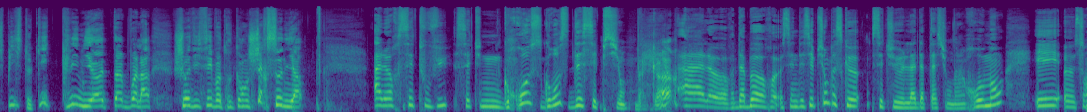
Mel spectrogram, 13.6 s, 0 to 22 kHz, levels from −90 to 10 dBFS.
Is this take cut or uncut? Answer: cut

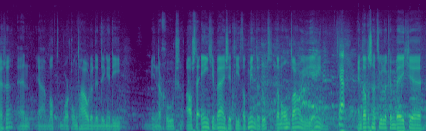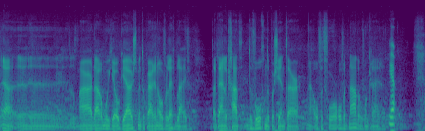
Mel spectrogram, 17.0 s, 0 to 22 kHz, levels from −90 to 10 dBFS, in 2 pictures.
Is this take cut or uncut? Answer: cut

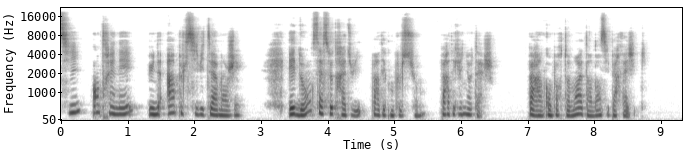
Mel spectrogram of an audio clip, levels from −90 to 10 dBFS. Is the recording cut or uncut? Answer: uncut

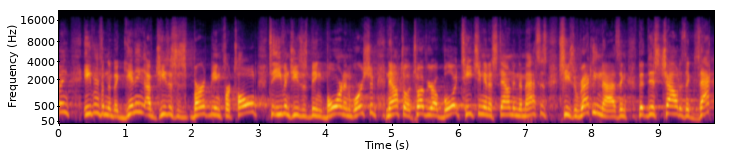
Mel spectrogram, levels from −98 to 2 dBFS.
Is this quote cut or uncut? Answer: uncut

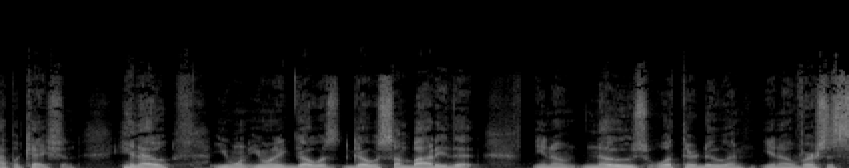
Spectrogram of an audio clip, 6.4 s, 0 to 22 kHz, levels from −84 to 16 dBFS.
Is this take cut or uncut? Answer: cut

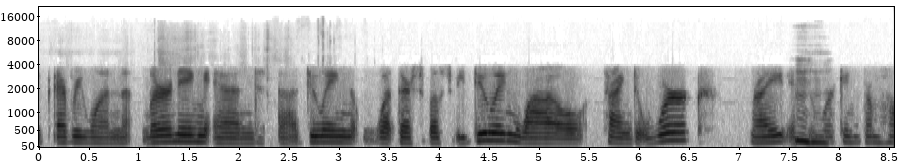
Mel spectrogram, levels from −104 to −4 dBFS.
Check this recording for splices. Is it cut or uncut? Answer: cut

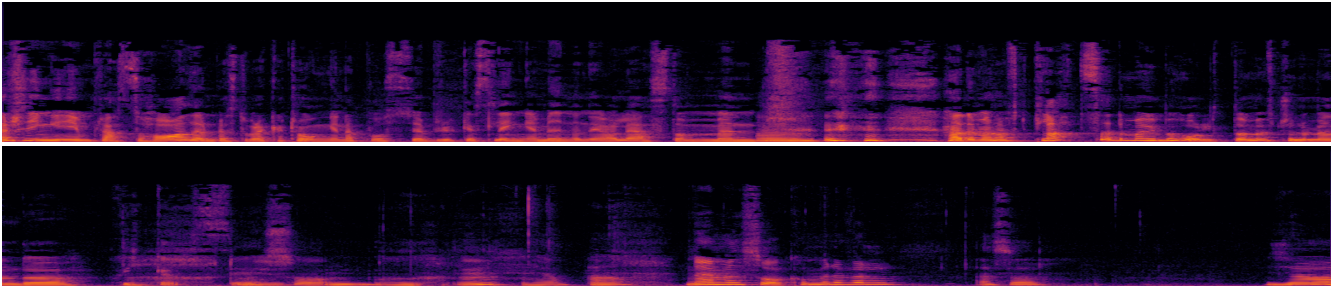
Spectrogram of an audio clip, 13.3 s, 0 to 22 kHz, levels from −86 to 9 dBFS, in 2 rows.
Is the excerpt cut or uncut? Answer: cut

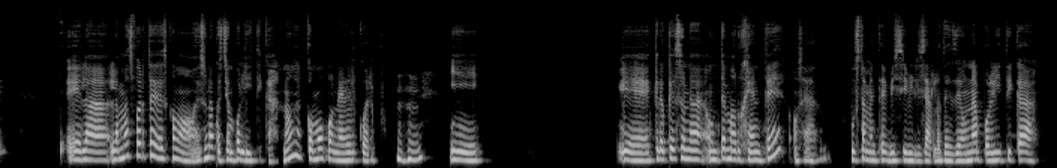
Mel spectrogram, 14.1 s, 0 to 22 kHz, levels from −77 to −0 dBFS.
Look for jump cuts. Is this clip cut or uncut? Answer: uncut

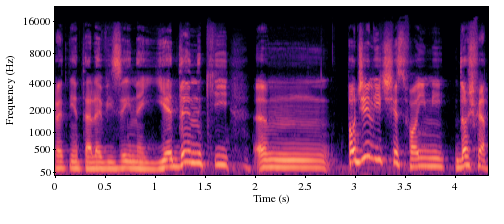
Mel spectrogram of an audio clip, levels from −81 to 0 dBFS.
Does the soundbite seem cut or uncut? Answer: cut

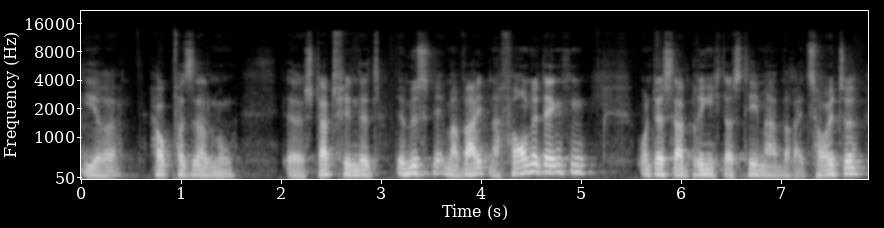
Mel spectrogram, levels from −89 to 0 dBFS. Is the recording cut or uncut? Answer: cut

